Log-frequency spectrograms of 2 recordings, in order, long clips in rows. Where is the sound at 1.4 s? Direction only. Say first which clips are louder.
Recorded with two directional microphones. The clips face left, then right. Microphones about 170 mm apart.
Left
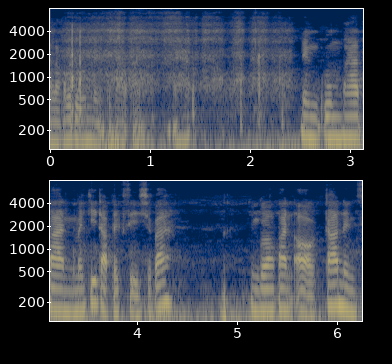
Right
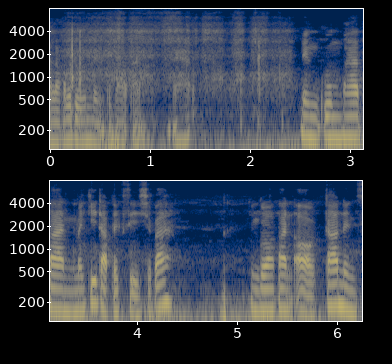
Left 4 dB; 40° left (ahead or behind).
